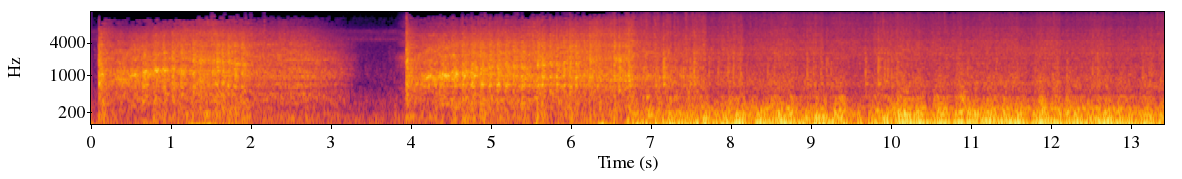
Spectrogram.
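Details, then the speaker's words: Pontiac GTO with new Holley Sniper EFI, started before base timing was set (should be 15° BTDC): cranks, catches, stumbles, settles into heavy slightly uneven low idle, running rich; rough running from incorrect ignition timing. "i actually forgot to set the base timing before i did everything"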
